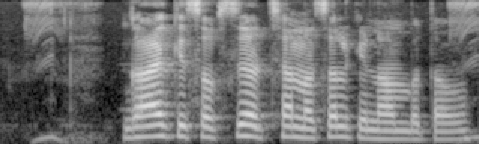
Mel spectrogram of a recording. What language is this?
Magahi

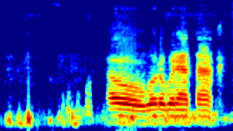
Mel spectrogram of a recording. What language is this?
Marathi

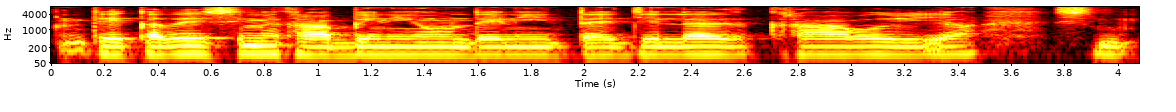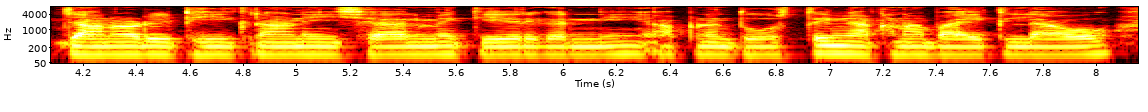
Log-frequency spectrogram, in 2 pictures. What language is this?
Dogri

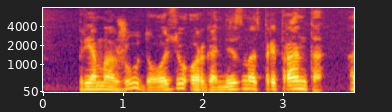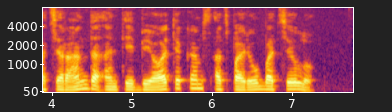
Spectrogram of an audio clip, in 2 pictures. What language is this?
Lithuanian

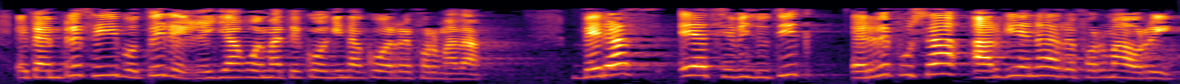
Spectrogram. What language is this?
Basque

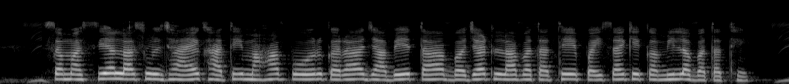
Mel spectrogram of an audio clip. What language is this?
Chhattisgarhi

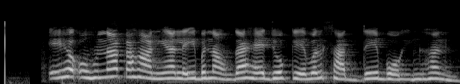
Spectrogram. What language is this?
Punjabi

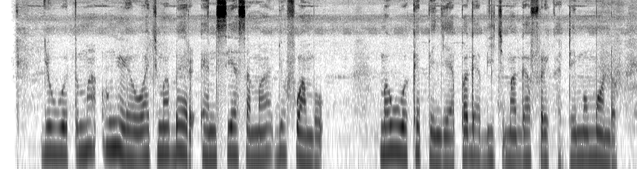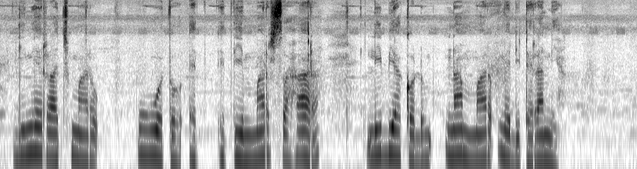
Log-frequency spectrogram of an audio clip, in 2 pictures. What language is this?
Luo (Kenya and Tanzania)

